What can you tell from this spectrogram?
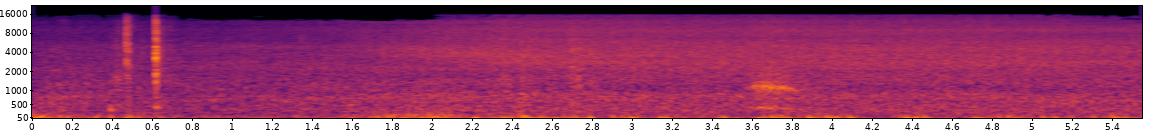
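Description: Wind gusting on the microphone, with a rushing hiss that grows louder about two seconds in, and a few sharp clicks near the start.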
